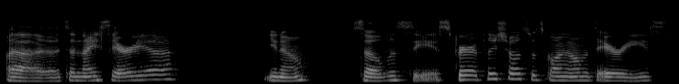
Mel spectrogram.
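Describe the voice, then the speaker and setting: A woman's voice: fairly low pitch, measured pace, fairly bright tone, clean tone. Chatty woman tarot reader. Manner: chatty, rambling, tastes food on camera. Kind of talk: casual chat and tarot reading.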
